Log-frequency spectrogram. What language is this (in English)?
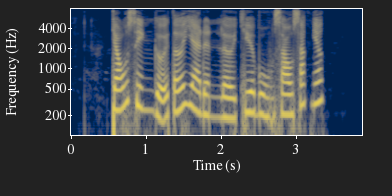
Vietnamese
